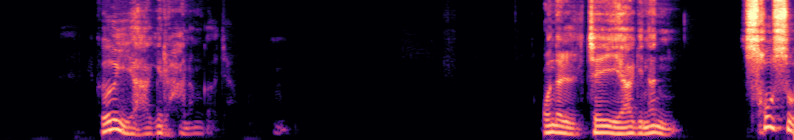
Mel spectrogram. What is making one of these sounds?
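An older man speaks calmly and closely into a microphone, in short phrases with pauses.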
